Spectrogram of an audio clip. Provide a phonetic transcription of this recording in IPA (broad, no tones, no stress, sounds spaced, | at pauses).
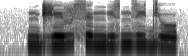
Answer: n d͡ʒ e v s ɘ ŋ i z n z i dʲ o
